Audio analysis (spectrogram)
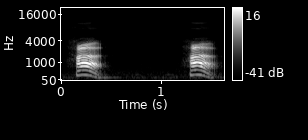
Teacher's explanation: হরফটি উচ্চারণের স্থান হচ্ছে হলকের মধ্যখান থেকে তথা গলার মধ্যখান থেকে এই হাফটি উচ্চারণ হবে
